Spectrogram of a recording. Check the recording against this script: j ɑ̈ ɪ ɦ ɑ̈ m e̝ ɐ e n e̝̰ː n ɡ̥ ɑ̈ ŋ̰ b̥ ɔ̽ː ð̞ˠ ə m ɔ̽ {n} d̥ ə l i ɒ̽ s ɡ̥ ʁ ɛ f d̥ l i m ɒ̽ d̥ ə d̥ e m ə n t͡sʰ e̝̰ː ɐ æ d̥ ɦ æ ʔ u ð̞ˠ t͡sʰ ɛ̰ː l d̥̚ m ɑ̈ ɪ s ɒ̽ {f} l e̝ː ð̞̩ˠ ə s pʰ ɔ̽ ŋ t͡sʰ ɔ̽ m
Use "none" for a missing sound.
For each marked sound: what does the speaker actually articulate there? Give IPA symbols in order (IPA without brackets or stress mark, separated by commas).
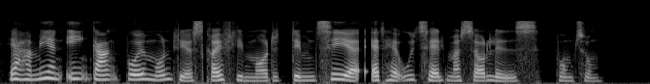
n, none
